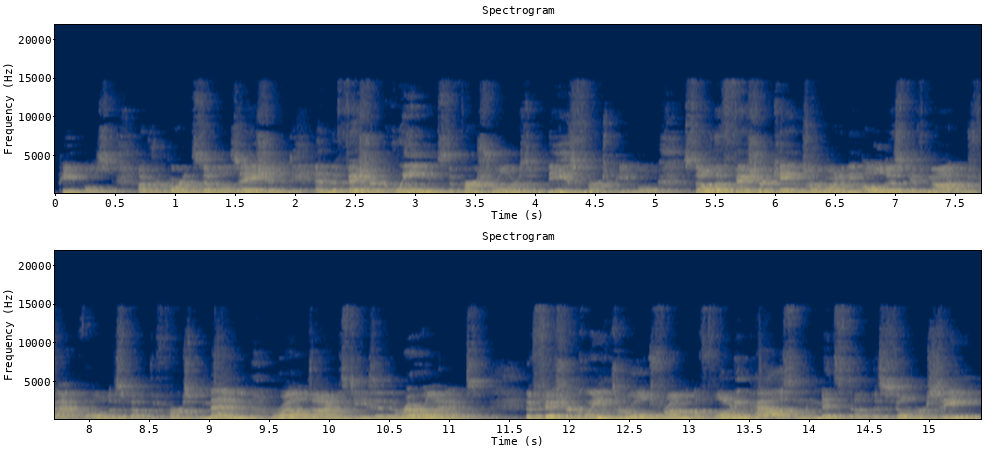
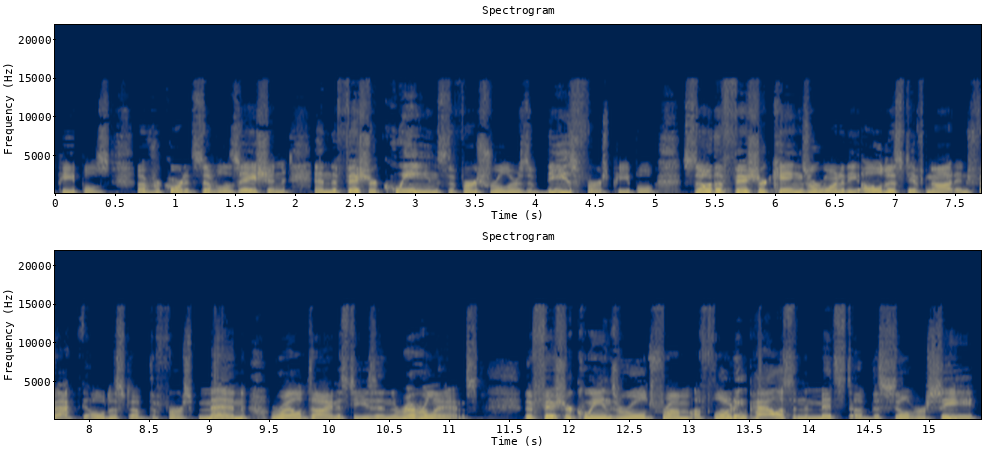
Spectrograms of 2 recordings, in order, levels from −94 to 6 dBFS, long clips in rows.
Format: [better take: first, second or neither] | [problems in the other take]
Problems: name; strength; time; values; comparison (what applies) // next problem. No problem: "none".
second | room echo; noticeable; dies away in 0.9 s // off-mic speech; far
